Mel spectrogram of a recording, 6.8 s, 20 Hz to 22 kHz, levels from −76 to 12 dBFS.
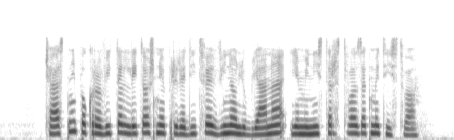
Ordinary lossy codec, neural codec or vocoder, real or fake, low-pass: none; none; real; 7.2 kHz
